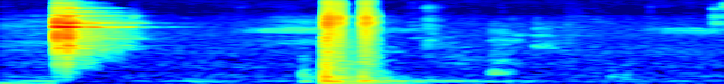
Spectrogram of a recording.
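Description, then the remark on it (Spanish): Glass clinks sharply a few times as a sip of a drink is taken: a bright, ringing tap, then a louder double clink a moment later, with faint handling sounds in between and no talking. “Vamos a darle un traguito.”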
